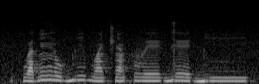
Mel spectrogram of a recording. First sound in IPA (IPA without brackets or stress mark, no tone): kʷ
